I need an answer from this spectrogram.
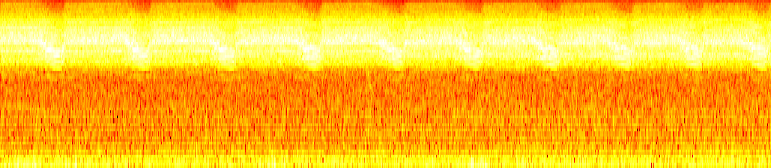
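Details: Cicadas chirping on a warm Kansas evening at sunset: loud, even high-pitched buzzing in regular swells roughly every second, with little else audible beyond a faint low hum.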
